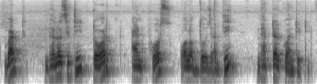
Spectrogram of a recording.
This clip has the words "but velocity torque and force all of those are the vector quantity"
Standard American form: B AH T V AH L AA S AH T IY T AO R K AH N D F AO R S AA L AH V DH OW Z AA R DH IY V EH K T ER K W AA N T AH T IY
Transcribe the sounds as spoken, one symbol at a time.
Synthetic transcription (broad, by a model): B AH T B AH L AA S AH T IY T AO R K AH N D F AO R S AA L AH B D OW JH AA R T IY B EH K T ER K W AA N T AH T IY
